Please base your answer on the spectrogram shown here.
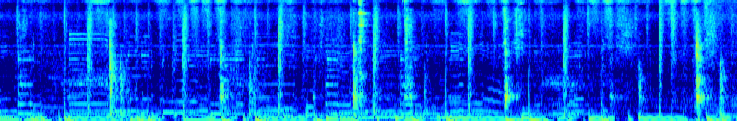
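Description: Vegetables being diced with a Santoku knife on a cutting board, a steady run of quick knife chops and rhythmic taps, close and continuous for the whole stretch, with no talking.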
